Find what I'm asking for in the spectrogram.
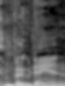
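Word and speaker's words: Bolduan: How do you say that? Boudin? – Yeah. Sounds right. – She pressed Boudin. – Boudin. – That's right. I'm hungry now.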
